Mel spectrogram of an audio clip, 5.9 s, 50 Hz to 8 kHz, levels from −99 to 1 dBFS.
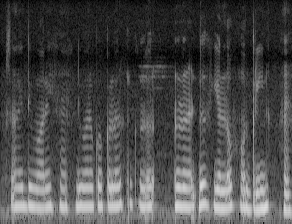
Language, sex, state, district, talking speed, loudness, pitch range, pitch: Hindi, female, Bihar, Gopalganj, 125 wpm, -24 LUFS, 195-210 Hz, 210 Hz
